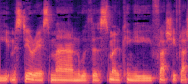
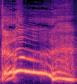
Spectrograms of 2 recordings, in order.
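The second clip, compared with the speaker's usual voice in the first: a very high, louder yelp of pain; pained cry; 4 dB louder than usual. Acted. Frodo stabbed on the mountain, high pained yelp. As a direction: yelp as the blade goes in. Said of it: "and he goes".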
